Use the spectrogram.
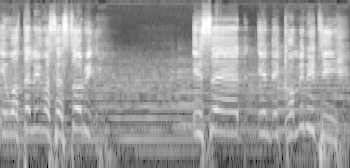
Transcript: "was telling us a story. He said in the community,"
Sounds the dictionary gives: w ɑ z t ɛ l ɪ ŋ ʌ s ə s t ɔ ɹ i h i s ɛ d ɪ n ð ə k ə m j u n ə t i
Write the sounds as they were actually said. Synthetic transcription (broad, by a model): w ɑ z t ɛ l ɪ ŋ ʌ s ə s t ɔ ɹ i h i s ɛ d ɪ n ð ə k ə m j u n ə t i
